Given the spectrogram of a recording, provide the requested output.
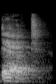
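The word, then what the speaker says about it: את: I think Aleph Tav, or Et as it's pronounced, appears at least 74 times in the book of Esther.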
